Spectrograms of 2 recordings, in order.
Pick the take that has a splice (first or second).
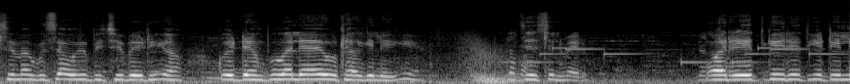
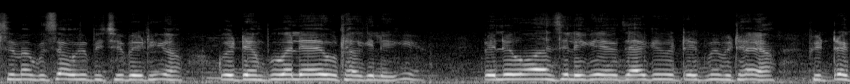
first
